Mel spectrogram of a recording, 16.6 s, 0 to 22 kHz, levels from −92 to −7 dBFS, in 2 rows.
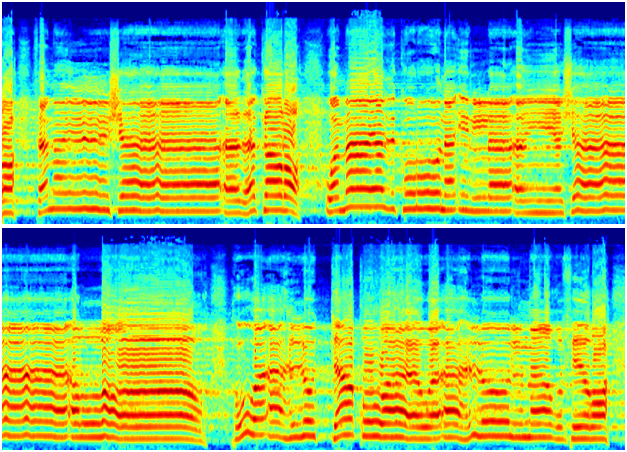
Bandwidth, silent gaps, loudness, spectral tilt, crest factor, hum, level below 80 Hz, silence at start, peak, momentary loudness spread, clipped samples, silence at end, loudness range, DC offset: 17.5 kHz; none; -12 LUFS; -2 dB/octave; 12 dB; none; -66 dBFS; 0 s; 0 dBFS; 6 LU; under 0.1%; 0 s; 2 LU; under 0.1%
